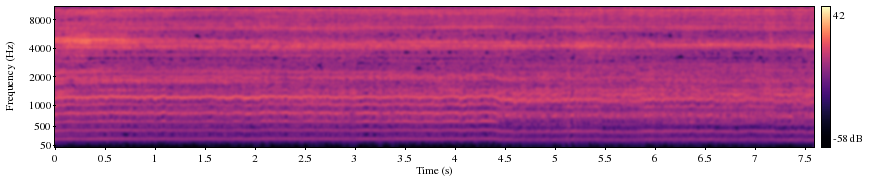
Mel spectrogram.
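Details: New Gunner V3 small nitro engine on first start and break-in, glow plug loosened slightly for its high compression: high buzzing two-stroke note holds steady, dips slightly in pitch, runs evenly without stumbling; normal.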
